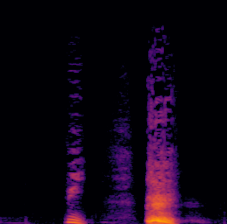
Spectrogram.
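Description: A man clears his throat once: a short, harsh burst, louder than his speech.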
